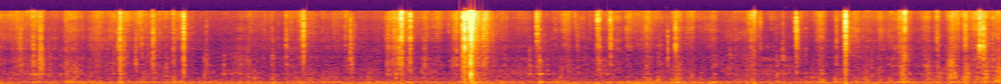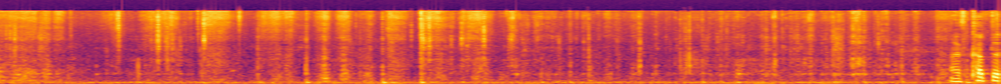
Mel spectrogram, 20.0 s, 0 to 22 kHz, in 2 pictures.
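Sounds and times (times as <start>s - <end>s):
tape crinkling and rustling: 0.0s - 20.0s.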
